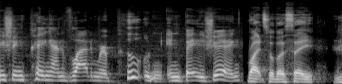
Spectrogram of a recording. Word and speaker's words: Jinping: Jinping. Now, if we add the tones, it's going to be fourth tone then second tone, Jinping.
